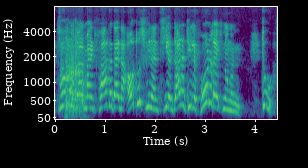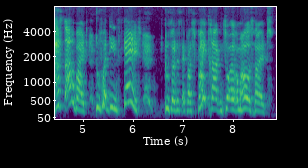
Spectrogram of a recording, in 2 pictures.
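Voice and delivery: high shrill accusing voice; angry. Acted. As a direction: rail at her, pitched high. Quarrel about money.

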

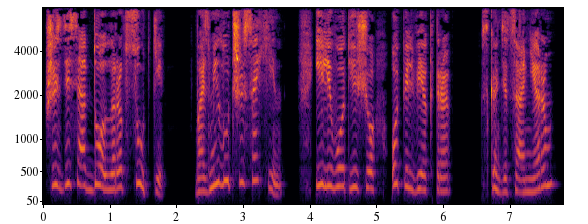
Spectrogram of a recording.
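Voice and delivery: loud, high, insistent listing; irritated sales pitch. Acted. Feride fires car offers at impatient Alex, irritated.

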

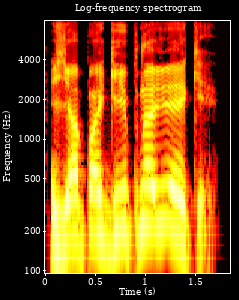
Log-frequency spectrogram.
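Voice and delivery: high, slow anguished cry; shrieking despair. A narrator's reading. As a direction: wail it out in terror. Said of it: "визжал он".

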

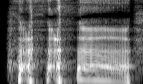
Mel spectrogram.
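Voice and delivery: drawn-out mocking ha-ha laugh; peals of laughter. A narrator's reading. Older man scoffing at redhead's ideals, peals of laughter. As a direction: burst into acted derisive laughter. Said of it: "залился смехом Грок".

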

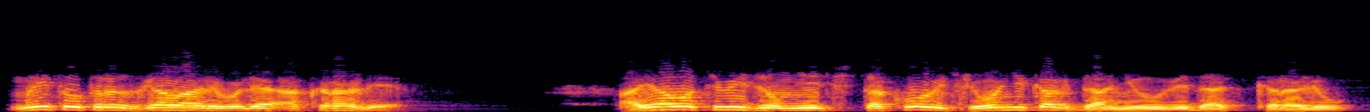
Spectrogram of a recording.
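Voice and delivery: high, loud theatrical peasant chant; singsong peasant impression. A narrator's reading. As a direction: declaim like an actor playing a peasant. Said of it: "произнёс он нараспев, подражая актёру". (громко и высоко нараспев, под крестьянина)

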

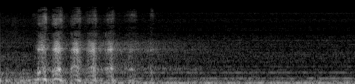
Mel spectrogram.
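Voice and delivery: breathy, high, far-off ghostly cackle; a hollow laugh from the dark; eerie ghost laugh. Acted. (tiếng cười ma quái, hơi thở)

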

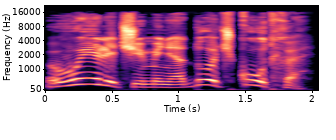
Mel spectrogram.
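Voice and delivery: high, jeering mock plea; mocking merriment. A narrator's reading. Drunk student jeers at heroine, mocking. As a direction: make fun with a put-on appeal. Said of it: "Недолго веселился воздушник".

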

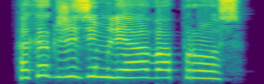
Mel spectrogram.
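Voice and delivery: high, bright-pitched alien voice, amazed; Rocky's alien voice. Acted. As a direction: play the little alien engineer, delighted. Rocky asks about Earth.

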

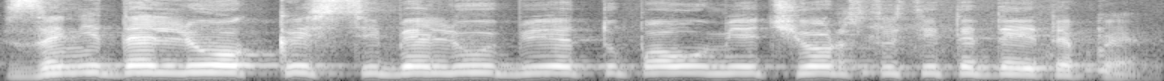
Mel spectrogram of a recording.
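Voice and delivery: high, fast teasing list of insults; mock contempt. He teases her by mocking himself, high playful scorn.

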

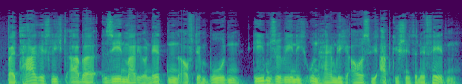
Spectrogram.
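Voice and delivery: ordinary talk

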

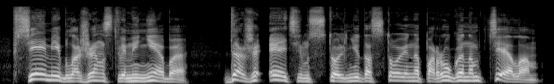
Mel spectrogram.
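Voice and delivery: high, loud, impassioned oath; desperate protest. A narrator's reading. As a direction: swear innocence with mounting fervour. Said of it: "его отчаяние, его протесты звучали так правдиво". (отчаянные клятвы высоким голосом)

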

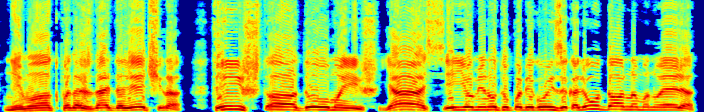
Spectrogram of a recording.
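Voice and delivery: building to a high, loud yell; angry shouting. A narrator's reading. Painter berates friend for tearing him from work, shouting. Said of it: "И тут же сам перешёл на крик".

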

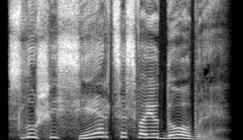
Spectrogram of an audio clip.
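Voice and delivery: high, slow, coaxing plea; pleading maiden. A narrator's reading. Girl appeals to his kind heart, pleading. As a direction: coax sweetly in a high, lingering voice. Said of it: "взмолилась девушка".

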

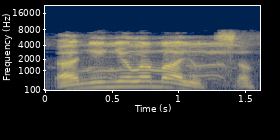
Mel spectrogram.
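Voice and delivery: indignant. Acted. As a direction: bristle with wounded pride. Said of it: "вознегодовал техник".

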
